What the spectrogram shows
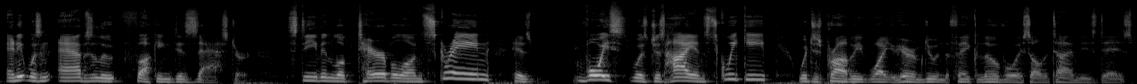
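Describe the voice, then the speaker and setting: A man hosts a casual comedy podcast, sarcastic and swearing freely, with lots of fillers. His voice is mid-range and expressive, at a moderate pace.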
